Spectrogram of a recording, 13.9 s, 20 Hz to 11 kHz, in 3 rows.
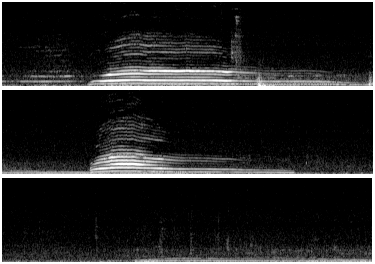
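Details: Feral cats fighting on Cat Day, February 22, threatening each other before biting and pawing: long drawn-out yowls that rise sharply then slide slowly down, with overlapping lower moans from a second cat, three bouts in fourteen seconds.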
